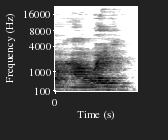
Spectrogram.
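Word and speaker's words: راهويه: Sibawai, Rohawai atau Rohawai di istilah di nama rijal al-hadis adalah rohuyah biasanya. Tapi di dalam kalangan ilmu nahwu, ulama-ulama nahwu, orang-orang nahwu, mereka membacanya Rohawai diakhir dengan kata waih.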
